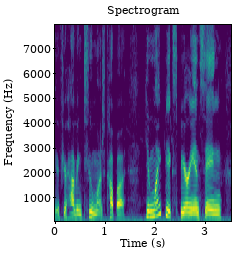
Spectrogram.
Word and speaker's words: Kapha: practice with me so what is Kaa or as it's sometimes pronounced kafa well it just corresponds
